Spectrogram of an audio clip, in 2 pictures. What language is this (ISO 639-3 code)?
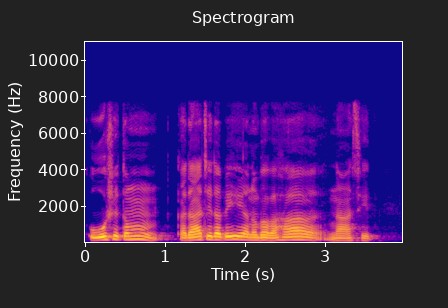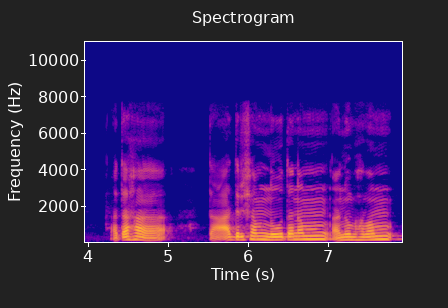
san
